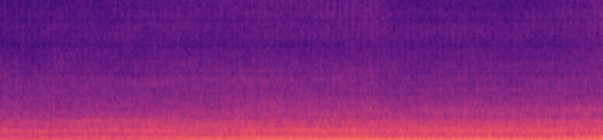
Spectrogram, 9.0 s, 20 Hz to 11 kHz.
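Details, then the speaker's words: Peterbilt 359 diesel: deep, steady idle with an even beat and no squeaks or belt chirps, running quiet and healthy where before it squeaked. "So before when this thing was running, it had lots of little squeaky noises and everything else from like the old belts and the fan hub was noisy. Everything was noisy. But now, if you listen to it, she's just nice and quiet."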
